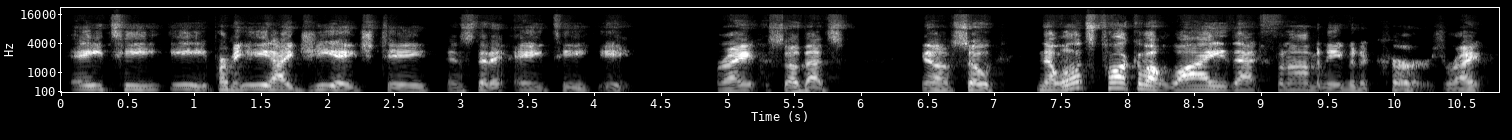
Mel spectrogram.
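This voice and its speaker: A man with a New England accent leading a live online sales training, quizzing and teasing his audience in a brisk way. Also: on the high side, pushed and bright.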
